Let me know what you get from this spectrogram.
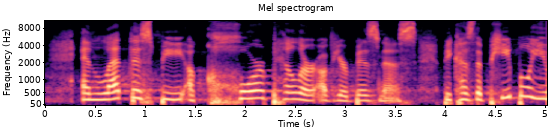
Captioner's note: none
